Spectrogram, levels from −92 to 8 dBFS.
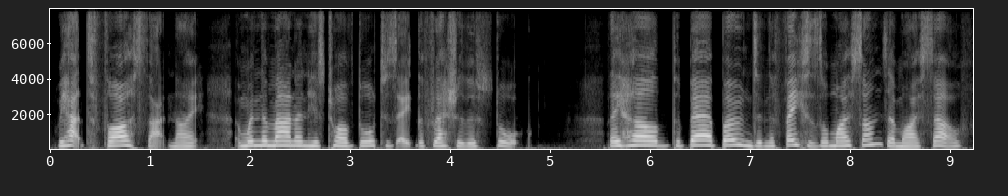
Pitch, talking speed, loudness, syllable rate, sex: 235 Hz, 215 wpm, -18 LUFS, 5.1 syllables/s, female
